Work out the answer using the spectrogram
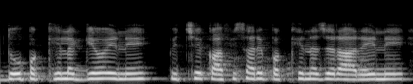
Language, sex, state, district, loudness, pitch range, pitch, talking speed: Punjabi, female, Punjab, Fazilka, -14 LUFS, 245-260 Hz, 250 Hz, 205 wpm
